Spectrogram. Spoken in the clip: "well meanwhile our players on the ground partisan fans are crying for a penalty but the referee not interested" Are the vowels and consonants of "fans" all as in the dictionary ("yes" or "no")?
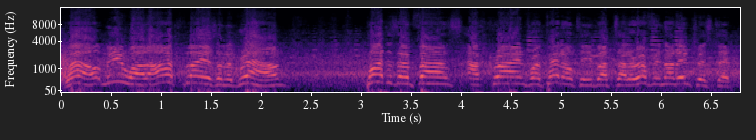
yes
